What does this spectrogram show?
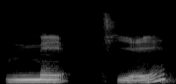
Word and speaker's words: métier: Métier, no olvidan que la R al final no se pronuncia, métier.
